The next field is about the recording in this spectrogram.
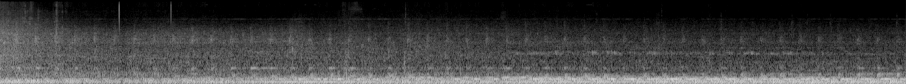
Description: This is what your SS sound like when you throw a rod.......good thing i purchased the warranty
